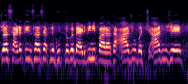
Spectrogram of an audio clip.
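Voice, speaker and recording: A woman's voice: high-pitched, little pitch movement, fast talker, bright, forceful tone, a little hiss or hum, low-quality recording. A woman speaking, a spiritual guide chatting casually to her followers and telling stories with fond asides. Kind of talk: casual vlog chat to followers.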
